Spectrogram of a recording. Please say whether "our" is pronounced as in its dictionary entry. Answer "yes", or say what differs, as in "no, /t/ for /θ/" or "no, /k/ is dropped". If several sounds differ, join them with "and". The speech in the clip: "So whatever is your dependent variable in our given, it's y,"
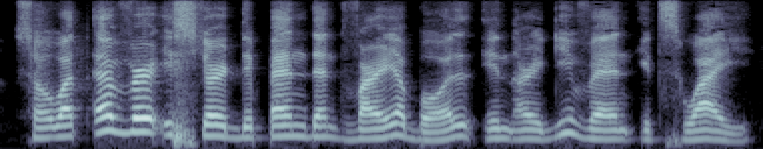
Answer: yes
